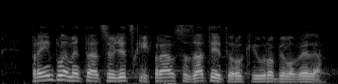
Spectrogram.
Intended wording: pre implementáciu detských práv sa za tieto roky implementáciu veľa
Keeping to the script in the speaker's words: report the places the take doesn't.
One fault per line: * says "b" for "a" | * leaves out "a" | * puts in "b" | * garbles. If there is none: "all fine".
* says "urobilo" for "implementáciu"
